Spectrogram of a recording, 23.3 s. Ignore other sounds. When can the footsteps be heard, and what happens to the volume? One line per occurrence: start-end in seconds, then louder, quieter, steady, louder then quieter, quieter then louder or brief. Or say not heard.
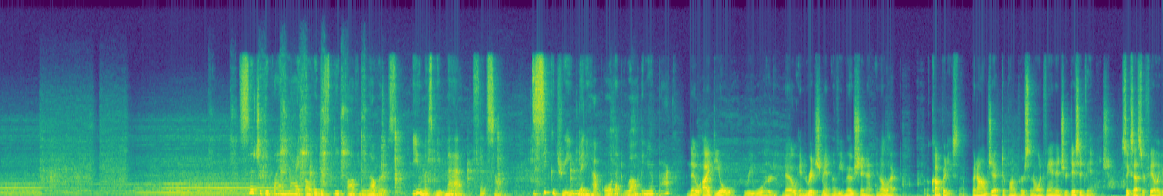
not heard.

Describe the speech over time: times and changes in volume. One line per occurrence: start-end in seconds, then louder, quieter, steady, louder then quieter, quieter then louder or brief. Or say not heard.
4.8-23.2 steady.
